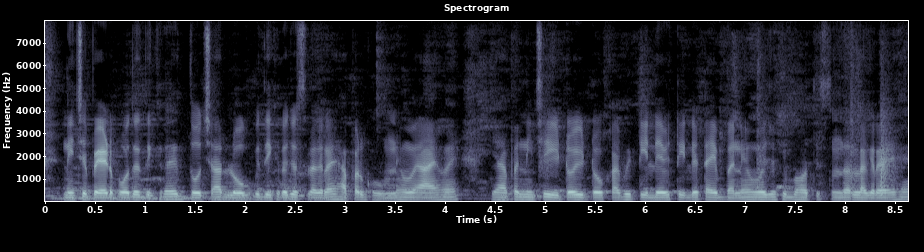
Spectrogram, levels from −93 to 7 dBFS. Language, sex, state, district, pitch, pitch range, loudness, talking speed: Hindi, male, Bihar, Gopalganj, 105 Hz, 105-110 Hz, -26 LUFS, 285 wpm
